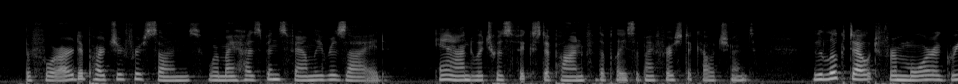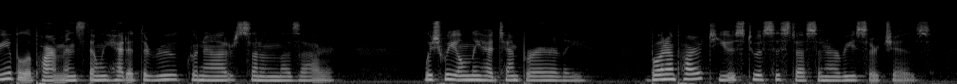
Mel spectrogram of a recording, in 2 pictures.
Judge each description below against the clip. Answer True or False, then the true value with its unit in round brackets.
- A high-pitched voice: True (195 Hz)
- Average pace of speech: True (160 wpm)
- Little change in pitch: True (2.3 semitones)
